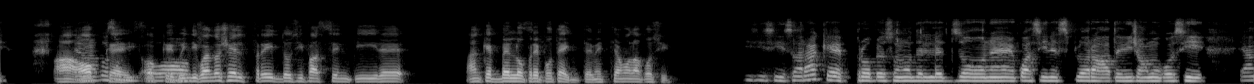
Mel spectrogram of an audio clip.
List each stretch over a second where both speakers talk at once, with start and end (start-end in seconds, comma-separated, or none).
0.7-1.9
